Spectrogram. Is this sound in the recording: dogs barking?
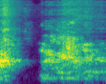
yes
